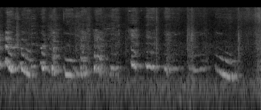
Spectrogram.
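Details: A corgi whines repeatedly, short descending whimpers and a few longer drawn-out whines, irregularly spaced over a faint background hum.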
